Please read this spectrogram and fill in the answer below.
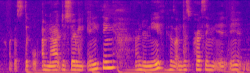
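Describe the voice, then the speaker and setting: A woman talks at a moderate pace in a fairly low voice. Noticeable background noise can be heard. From Texas, Houston. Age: 20s. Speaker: beauty youtuber. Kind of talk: makeup tutorial. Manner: casual, chatty.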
